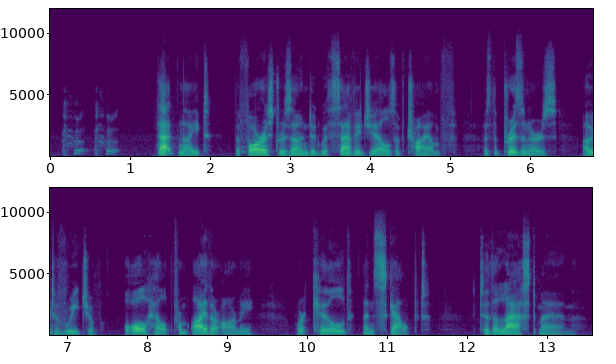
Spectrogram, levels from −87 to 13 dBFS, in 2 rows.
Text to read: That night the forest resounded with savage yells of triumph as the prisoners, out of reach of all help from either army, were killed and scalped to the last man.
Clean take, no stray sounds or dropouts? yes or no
no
